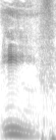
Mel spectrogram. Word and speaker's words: Yves: So my middle name is Eve, and it's French, and it's spelled Yves, like YSL.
